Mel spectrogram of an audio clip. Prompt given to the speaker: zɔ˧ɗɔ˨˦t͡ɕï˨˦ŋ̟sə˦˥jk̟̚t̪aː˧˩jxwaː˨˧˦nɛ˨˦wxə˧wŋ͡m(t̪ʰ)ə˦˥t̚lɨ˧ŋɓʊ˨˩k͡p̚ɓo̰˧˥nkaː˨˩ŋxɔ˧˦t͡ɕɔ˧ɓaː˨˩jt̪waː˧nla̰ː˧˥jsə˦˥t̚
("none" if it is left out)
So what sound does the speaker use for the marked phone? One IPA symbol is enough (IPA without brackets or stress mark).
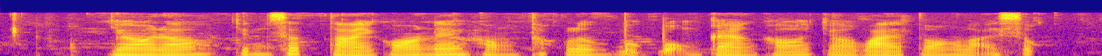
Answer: t̪ʰ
